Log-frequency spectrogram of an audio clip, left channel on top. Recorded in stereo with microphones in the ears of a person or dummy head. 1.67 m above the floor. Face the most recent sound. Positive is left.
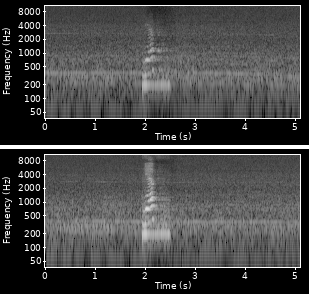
turn(degrees=-40)  # may be behind; listen again after turning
